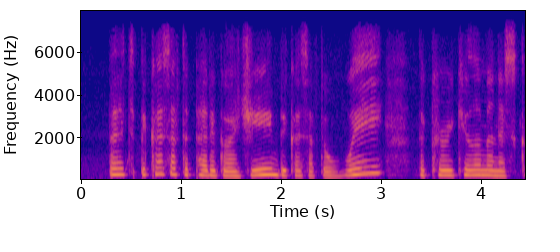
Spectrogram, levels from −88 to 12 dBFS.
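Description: Right at the start, from 0 to 0.27 s, there's AMR comfort noise: the phone treated the opening as silence and sent no speech frames, so you hear a smooth synthetic hiss in place of the real background, before the HD Voice speech comes in clean, as you'd expect near the top AMR-WB rate.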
